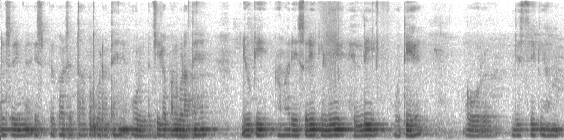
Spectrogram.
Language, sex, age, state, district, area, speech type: Hindi, male, 18-30, Rajasthan, Bharatpur, rural, spontaneous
